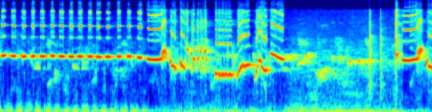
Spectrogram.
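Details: Therapy song of a white-rumped shama meant to make other birds sing: a steady high rattle of quick repeated notes, then tumbling loud whistled slurs and sharp clicks.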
